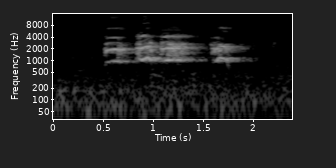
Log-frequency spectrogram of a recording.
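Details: Red junglefowl crowing in a crowing contest at Kuta Malaka, Aceh, Indonesia: a moderately distant, rough four-syllable crow with a short opening note, a long central section and a brief final note, set against faint insect hum and ambient rumble.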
